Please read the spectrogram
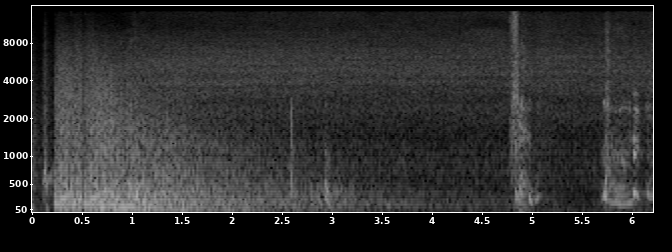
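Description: Anime explosion sound effect: a sudden blast, then a rumble that fades away over about three seconds, as smoke bombs go off. A single sharp crack follows about five seconds in.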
